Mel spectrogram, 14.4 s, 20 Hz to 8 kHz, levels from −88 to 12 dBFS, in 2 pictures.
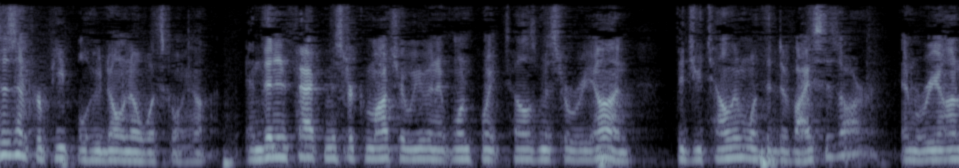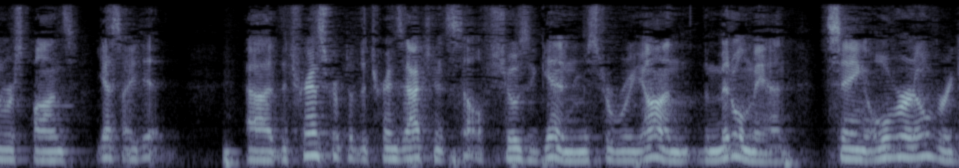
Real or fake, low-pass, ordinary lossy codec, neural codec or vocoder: real; 7.2 kHz; AAC, 48 kbps; none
